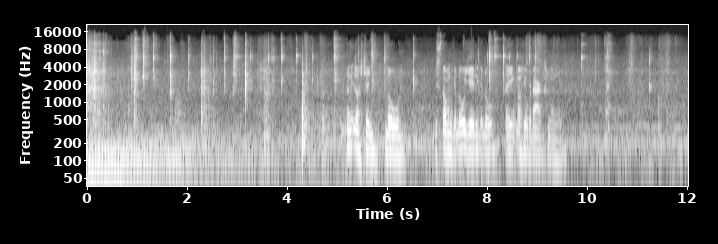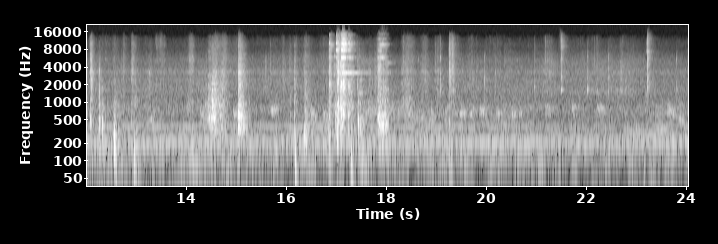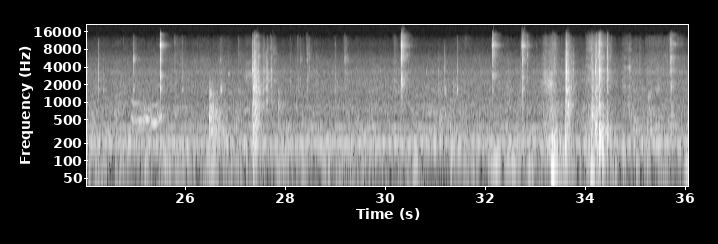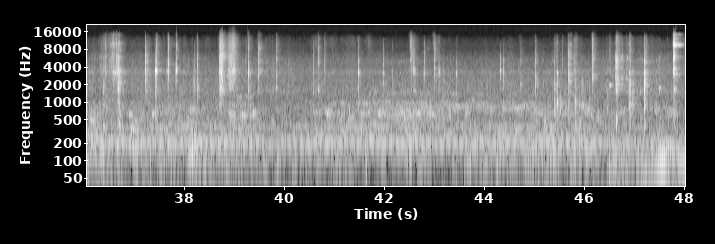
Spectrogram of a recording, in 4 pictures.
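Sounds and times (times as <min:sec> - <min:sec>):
steady low hum: 0:00.0 - 0:48.0
metal parts and tools clinking: 0:16.8 - 0:18.1.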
